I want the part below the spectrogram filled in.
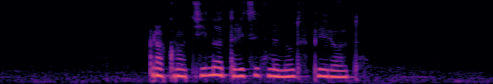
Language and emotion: Russian, neutral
